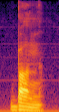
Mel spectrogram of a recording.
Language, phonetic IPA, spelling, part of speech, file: Polish, [bãn], ban, noun, Pl-ban.ogg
